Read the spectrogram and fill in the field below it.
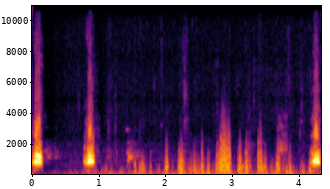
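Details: Patterdale terriers on a hunt, including a 10-week-old puppy on its first hunt alongside 5- and 10-month-old terriers and another dog, after finding an armadillo in a hole: loud sharp barks at start, near one second and at the end, with scuffling and digging noises between.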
